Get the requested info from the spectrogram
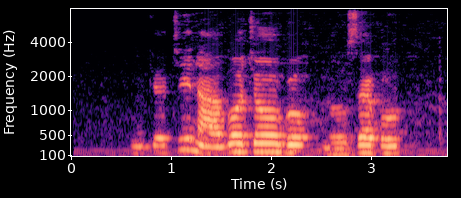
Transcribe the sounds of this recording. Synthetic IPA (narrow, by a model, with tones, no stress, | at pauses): ŋ̩˨ke˨t͡ʃi˦na˨a˨bʊ˦t͡ʃʊ˦ɡʊ˦no˨se˦kʷʊ˦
